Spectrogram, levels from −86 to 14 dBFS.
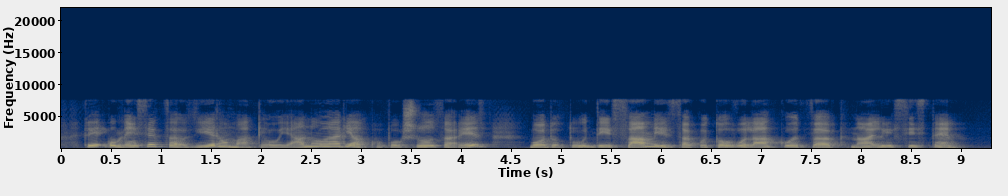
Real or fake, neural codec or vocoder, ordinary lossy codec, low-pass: fake; codec, 16 kHz, 1 kbps, FunCodec, trained on Chinese and English, 50 frames a second; none; none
